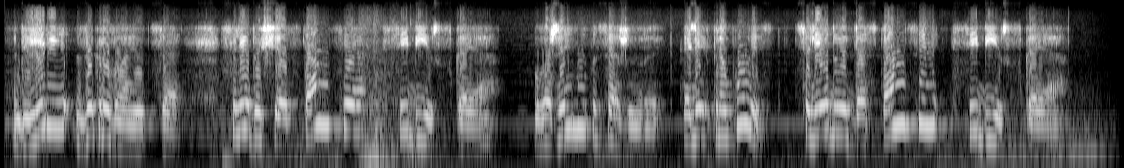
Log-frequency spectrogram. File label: female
